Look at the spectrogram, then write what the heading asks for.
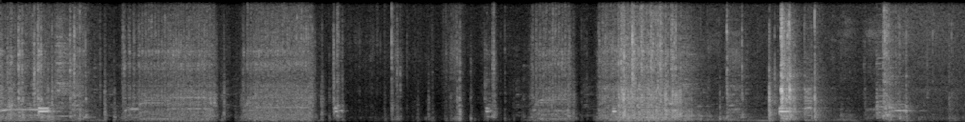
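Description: A domestic sewing machine stitches pleated pants in bursts of rapid mechanical whirring, stopping and starting several times with short pauses between runs, close and fairly quiet.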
